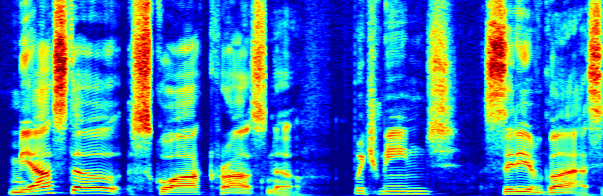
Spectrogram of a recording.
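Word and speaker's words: Miasto Szkła Krosno: And to save me a mispronunciation, what is the name of your team? Yeah, it's Miasto Squaw Krasno.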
